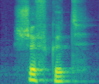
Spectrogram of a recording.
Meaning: oaf, fool, galoot
- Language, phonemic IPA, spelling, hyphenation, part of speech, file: Dutch, /ˈsʏf.kʏt/, sufkut, suf‧kut, noun, Nl-sufkut.ogg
